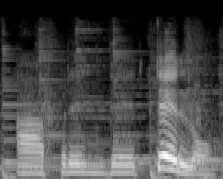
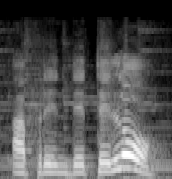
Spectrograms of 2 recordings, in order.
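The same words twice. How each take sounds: First: The stress falls on the syllable te. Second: The stress falls on the final syllable, lo. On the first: "Quizás sea grave" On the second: "Quizás sea aguda"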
